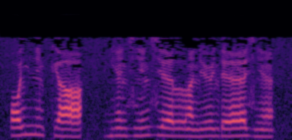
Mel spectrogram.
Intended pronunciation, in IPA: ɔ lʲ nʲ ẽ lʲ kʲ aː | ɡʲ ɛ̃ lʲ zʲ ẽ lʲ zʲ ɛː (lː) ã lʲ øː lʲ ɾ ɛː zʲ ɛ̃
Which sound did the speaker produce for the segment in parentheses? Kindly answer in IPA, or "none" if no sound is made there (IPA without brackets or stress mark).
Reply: lː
